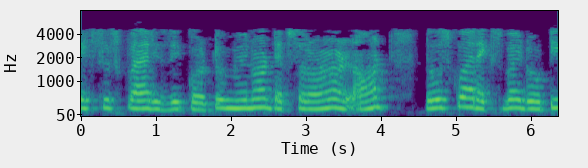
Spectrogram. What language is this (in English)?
Kannada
